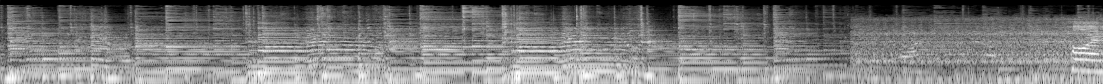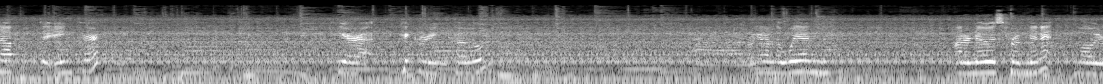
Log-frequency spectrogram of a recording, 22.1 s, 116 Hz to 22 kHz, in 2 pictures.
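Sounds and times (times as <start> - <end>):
boat engine droning: 0.0 - 22.0
indistinct voices: 8.5 - 22.0.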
